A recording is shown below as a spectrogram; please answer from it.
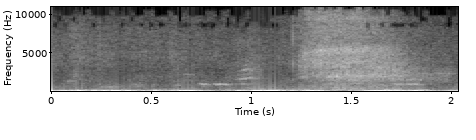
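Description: A pause in a man's talk: a low steady hum, with a soft breath drawn in during the second half.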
